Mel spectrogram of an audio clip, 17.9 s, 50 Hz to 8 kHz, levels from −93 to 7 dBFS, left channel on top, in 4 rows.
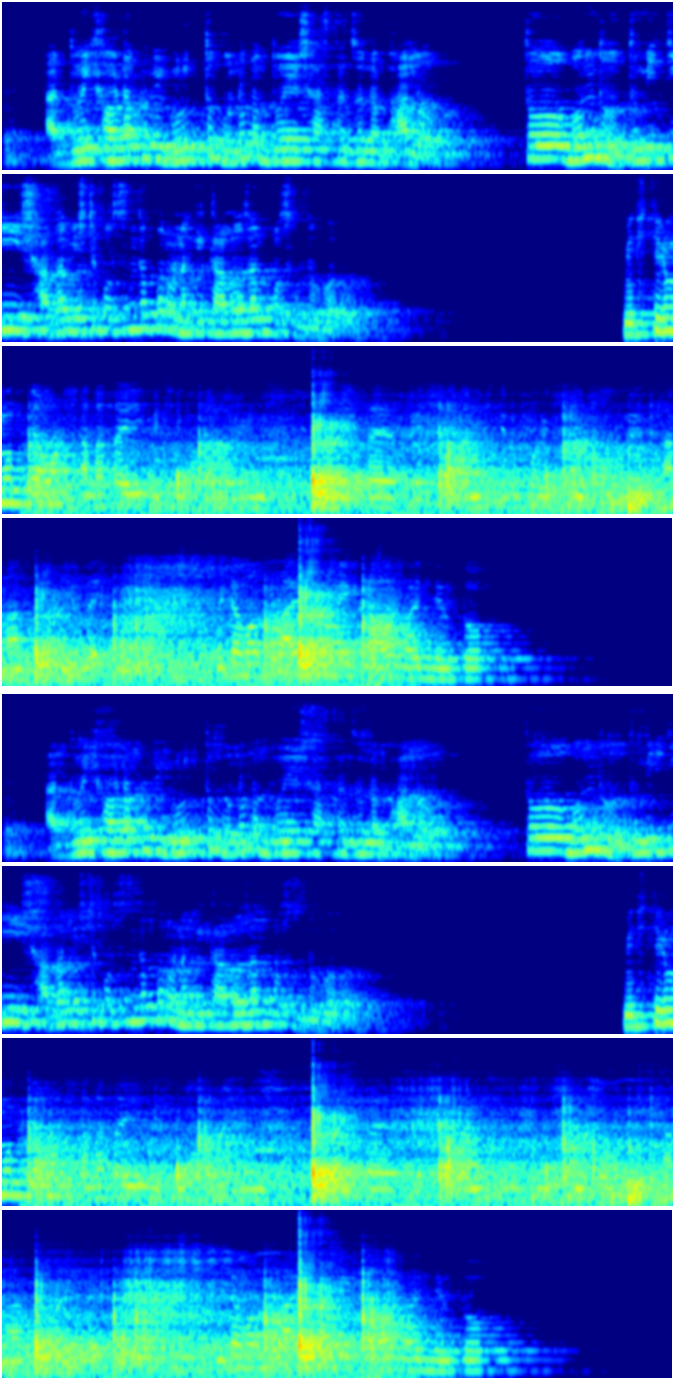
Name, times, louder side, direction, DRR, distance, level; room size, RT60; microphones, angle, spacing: voice 1, 0.3-2.9 3.5-6.8, left 1 dB, 55° left, 6 dB, 6.2 m, -43 dB
voice 2, 8.6-14.4 14.8-16.6, left 2 dB, 30° left, 4 dB, 1.4 m, -41 dB
sound 1, 9.1-16.1, right 1 dB, 40° right, 4.2 m, -34 dB
27.0 x 23.0 x 5.7 m, 0.87 s
head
